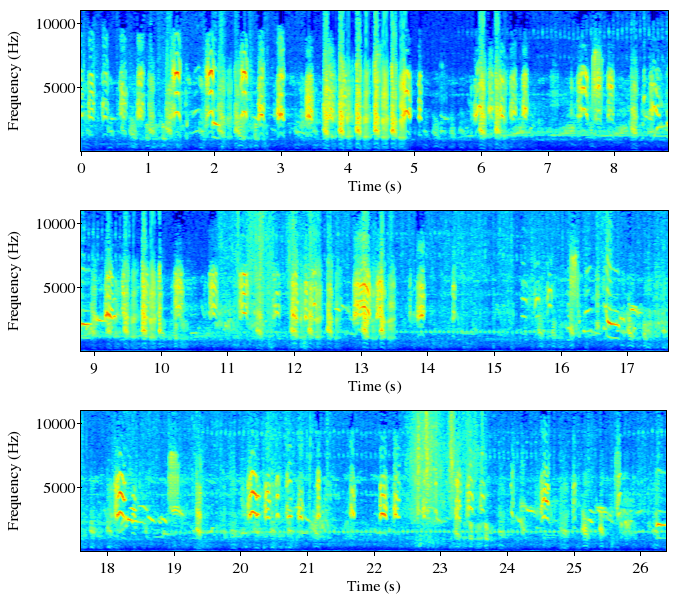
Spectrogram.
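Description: Many animals, mostly birds, giving overlapping alarm calls: a dense run of short squawks and chatter. A thin steady high tone joins about halfway through. The uproar is raised at a prowling male leopard.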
